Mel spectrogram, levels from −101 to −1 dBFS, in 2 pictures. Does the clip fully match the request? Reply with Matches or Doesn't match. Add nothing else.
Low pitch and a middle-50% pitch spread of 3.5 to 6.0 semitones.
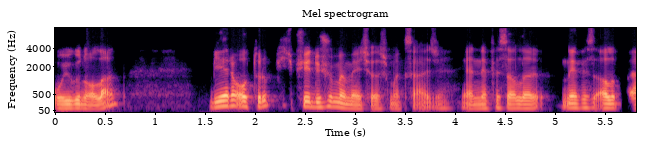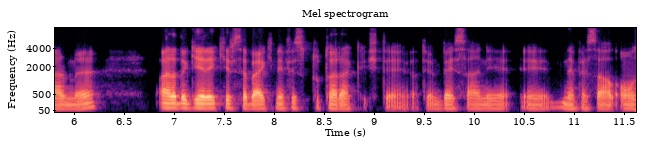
Doesn't match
